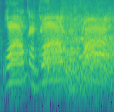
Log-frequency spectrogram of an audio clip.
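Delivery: high, slow puking-cat noises; exaggerated glugging retches; imitated cat retching. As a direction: mimic a cat heaving up vomit. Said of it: "It was my cat Miso going".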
